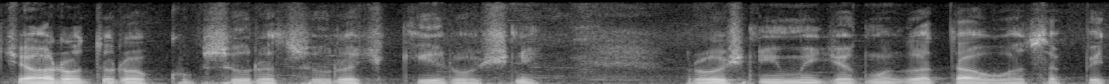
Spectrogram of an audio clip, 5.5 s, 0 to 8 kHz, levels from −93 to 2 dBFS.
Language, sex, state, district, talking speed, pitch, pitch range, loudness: Hindi, male, Uttarakhand, Uttarkashi, 130 wpm, 100 Hz, 100-105 Hz, -21 LUFS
